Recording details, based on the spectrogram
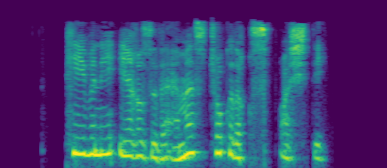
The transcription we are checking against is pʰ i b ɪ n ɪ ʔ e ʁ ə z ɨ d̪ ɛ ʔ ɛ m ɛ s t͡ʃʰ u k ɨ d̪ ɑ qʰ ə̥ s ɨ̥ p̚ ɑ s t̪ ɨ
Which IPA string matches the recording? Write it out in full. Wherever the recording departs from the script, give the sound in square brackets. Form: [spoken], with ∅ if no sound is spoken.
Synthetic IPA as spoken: pʰ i [v] ɪ n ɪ ʔ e ʁ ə z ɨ d̪ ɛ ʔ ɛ m ɛ s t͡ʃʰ [o] k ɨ d̪ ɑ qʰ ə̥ s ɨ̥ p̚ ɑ [ʃ] t̪ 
